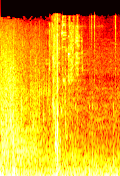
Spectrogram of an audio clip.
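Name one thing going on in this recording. A metal crate clicks open with a short whoosh.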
